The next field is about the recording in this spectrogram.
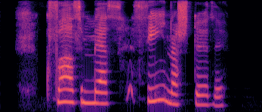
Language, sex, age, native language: Icelandic, female, 8, Icelandic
